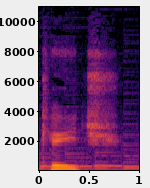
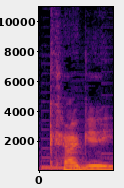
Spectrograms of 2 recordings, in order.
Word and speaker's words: Kage: You got Legend of Cage, or Legend of Kage if you want to be proper pronunciation.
